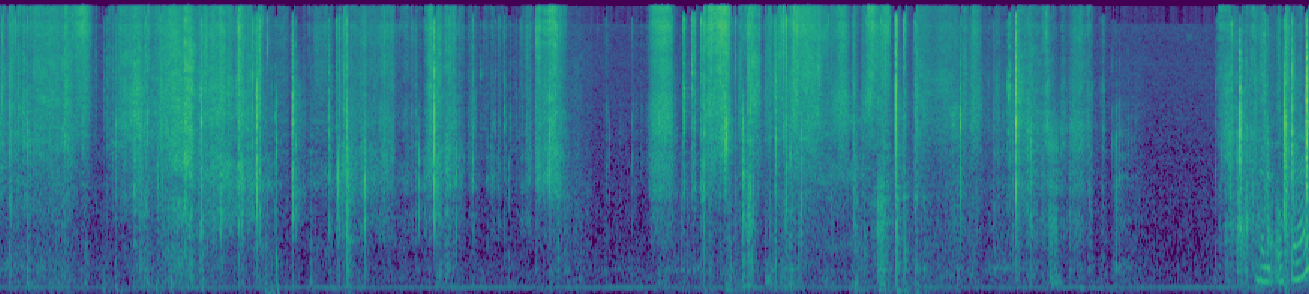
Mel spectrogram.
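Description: A square sheet of origami paper being creased and folded into a triangle, with crisp crinkling and rustling handling sounds scattered through, plus a louder paper rustle near the end, close up, with a steady low hum underneath.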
